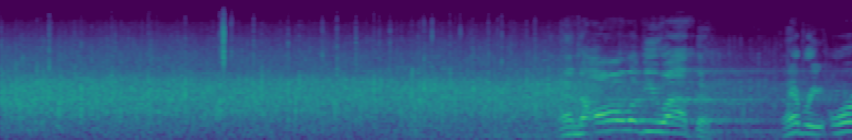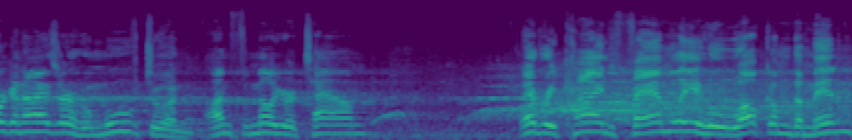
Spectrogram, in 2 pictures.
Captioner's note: applause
